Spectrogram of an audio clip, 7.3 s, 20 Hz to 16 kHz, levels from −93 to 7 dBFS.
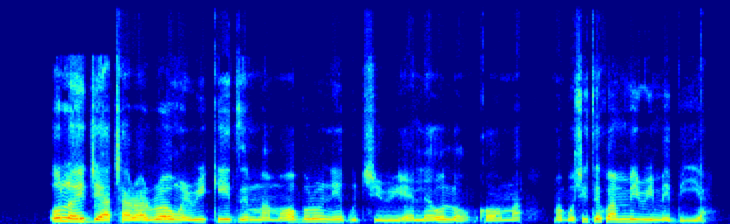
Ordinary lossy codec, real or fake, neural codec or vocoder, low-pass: Opus, 24 kbps; fake; vocoder, 48 kHz, 128 mel bands, Vocos; 14.4 kHz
